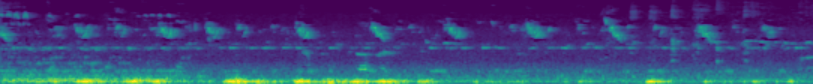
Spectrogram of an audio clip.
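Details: Madagascar hoopoe feeding chicks sitting inside a palm-tree nest hole in Abu Dhabi, UAE: a rapid, steady stream of high, thin chirps, several each second, over low rumbling thumps and background noise.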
